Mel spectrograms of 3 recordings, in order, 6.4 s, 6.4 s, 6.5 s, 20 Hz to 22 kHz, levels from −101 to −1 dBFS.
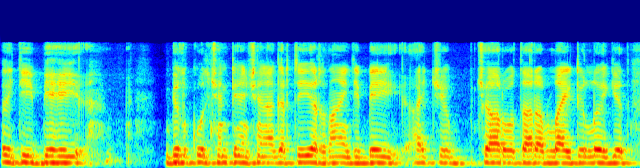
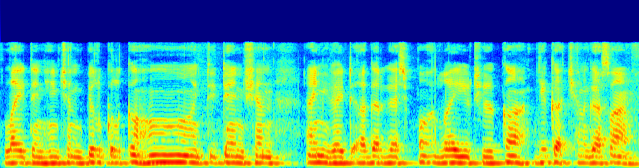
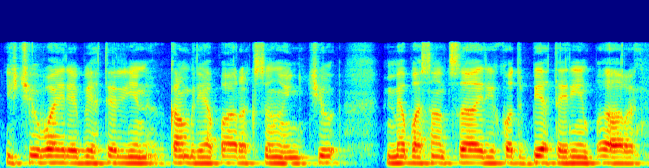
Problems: background sounds at intervals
